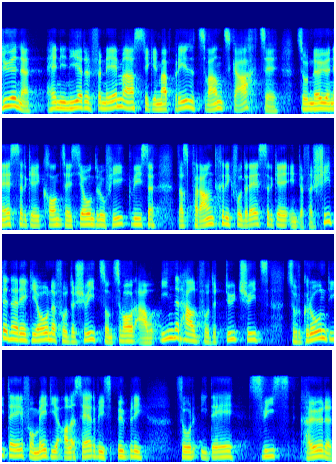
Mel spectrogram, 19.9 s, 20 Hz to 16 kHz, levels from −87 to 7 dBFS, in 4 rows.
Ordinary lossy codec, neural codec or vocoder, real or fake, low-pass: none; codec, 16 kHz, about 1 kbps, DyCAST, with the encoder's durations; fake; 7.2 kHz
